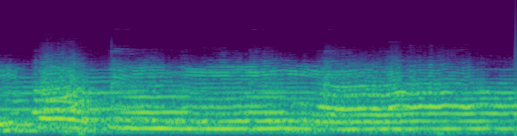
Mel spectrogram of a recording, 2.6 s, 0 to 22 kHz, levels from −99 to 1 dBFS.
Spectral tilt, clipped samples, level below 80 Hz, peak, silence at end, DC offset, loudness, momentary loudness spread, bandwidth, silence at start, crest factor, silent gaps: -11.5 dB/octave; under 0.1%; -52 dBFS; -6 dBFS; 0 s; under 0.1%; -17 LUFS; 2 LU; 3.8 kHz; 0 s; 10 dB; none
